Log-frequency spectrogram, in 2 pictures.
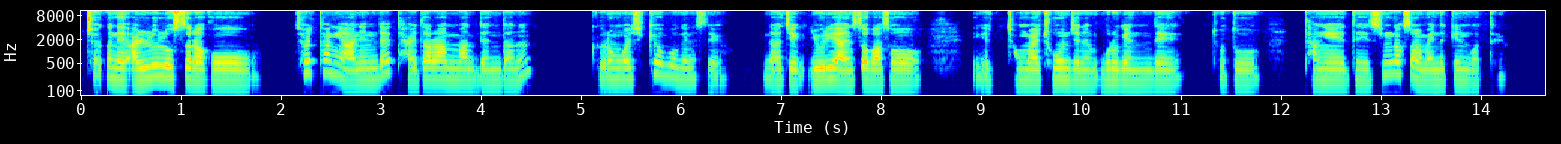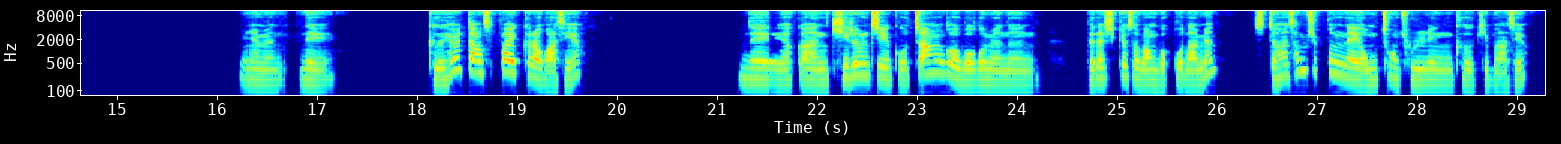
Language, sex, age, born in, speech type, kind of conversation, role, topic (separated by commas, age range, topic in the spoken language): Korean, female, 20-24, South Korea, conversation, unstructured, none, 건강을 위해 가장 필요한 습관은 무엇이라고 생각하나요?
